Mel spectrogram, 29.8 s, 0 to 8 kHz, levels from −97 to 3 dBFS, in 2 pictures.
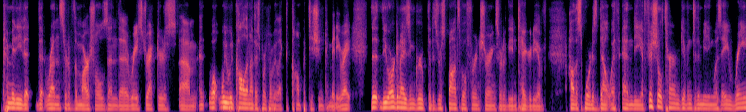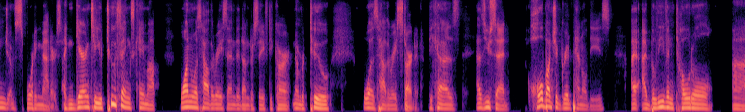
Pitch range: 100-130 Hz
